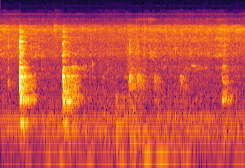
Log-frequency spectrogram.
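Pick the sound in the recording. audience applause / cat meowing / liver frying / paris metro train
liver frying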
